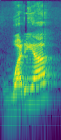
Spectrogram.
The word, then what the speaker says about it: what do you: have you heard that native speakers pronounce what do you as Whata Whata we combine all those sounds together Whata an alternative is Whata Whata and I use both of them equally so it's important that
